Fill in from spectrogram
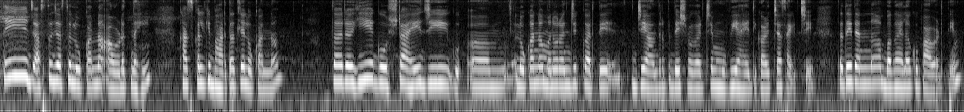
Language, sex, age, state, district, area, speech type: Marathi, female, 18-30, Maharashtra, Akola, urban, spontaneous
